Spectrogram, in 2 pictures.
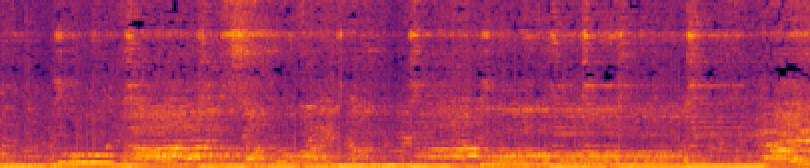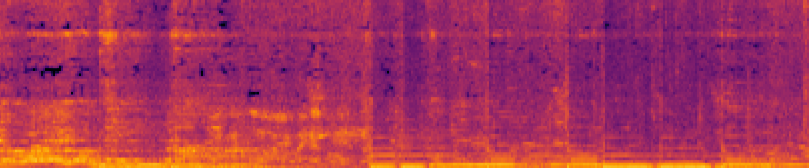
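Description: Mixed choir of men and women singing in sustained, held chords.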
